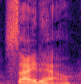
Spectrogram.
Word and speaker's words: Sydow: Max von how do you say it? – Sydow, that's right.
